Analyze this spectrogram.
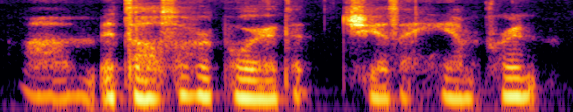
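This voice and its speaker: A woman speaks in a relaxed tone. Her voice is dark and mellow, with vocal fry. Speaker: ASMR content creator. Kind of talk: urban legend reading from text. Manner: whispered, relaxed, casual.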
